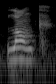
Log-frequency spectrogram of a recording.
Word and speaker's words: blanc: We have blanc, our masculine form, blanc, where we hear that C. A C at the end of a word is always pronounced like a K, by the way, if you did not know that.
